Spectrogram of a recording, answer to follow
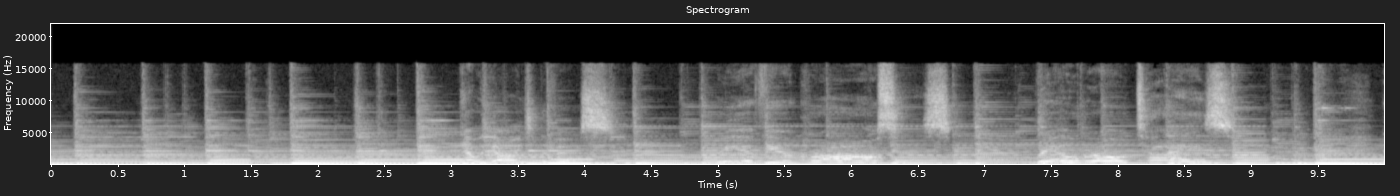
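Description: Maton acoustic guitar strummed softly and lightly, alternating between a D chord and an E minor that keeps a D note on the B string's third fret. Light strums come about once a second and the chords ring on, with the change of chord about halfway through.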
